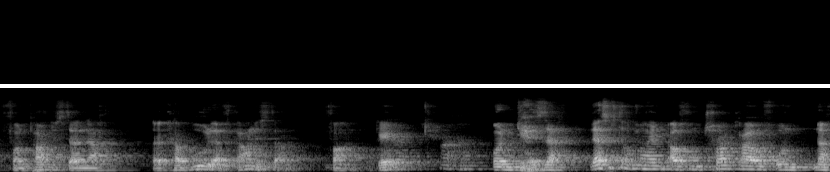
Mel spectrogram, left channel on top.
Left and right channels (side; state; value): left; silent; digital silence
